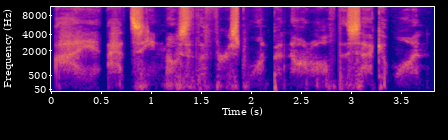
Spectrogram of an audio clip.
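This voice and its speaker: A man speaking in a breathy whisper, chatting casually in ASMR style and softly repeating words, close to the microphone. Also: moderate pace, dry recording. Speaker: ASMR video creator reviewing a movie.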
